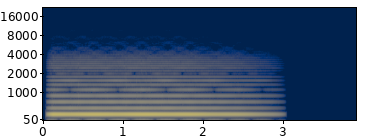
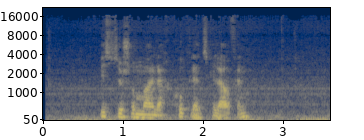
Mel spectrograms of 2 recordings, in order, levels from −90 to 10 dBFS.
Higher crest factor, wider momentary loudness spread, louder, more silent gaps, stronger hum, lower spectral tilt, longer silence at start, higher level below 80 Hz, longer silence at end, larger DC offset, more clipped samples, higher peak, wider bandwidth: second, 8 dB vs 16 dB; second, 11 LU vs 22 LU; about the same, -18 LUFS vs -17 LUFS; neither; neither; first, -10 dB/octave vs -7 dB/octave; about the same, 0.05 s vs 0.05 s; second, -72 dBFS vs -34 dBFS; first, 0.95 s vs 0 s; neither; neither; second, -10 dBFS vs -2 dBFS; second, 4 kHz vs 17 kHz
